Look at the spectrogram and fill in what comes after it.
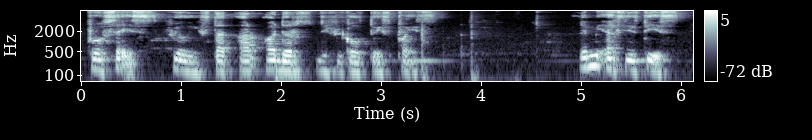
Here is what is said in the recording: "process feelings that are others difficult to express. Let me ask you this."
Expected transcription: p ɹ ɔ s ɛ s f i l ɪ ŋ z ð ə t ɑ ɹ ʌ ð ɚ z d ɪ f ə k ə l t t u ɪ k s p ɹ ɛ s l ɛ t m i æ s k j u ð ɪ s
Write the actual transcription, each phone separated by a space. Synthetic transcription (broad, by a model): p ɹ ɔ s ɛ s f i l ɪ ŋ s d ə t ɑ ɹ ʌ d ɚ s d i f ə k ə l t t u ɪ k s p ɹ ɛ s l ɛ t m i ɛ k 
